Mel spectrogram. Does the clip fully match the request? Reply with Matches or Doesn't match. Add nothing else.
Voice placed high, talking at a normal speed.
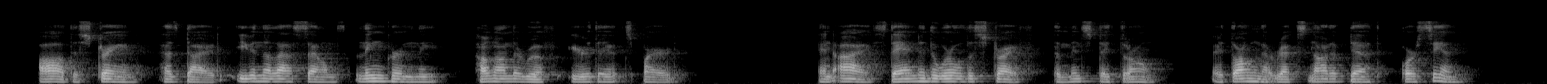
Doesn't match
